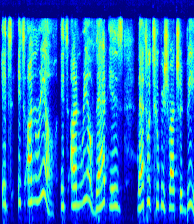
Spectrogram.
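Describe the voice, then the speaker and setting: A high-pitched woman with an American accent, a fairly slow pace and very wide pitch swings. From USA. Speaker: town council head. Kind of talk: interview. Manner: repetitive, halting.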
